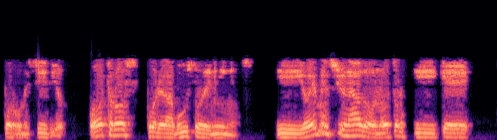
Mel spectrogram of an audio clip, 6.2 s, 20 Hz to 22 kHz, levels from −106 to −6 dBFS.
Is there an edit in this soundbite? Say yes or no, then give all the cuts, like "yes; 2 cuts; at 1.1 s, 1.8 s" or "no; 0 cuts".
yes; 3 cuts; at 0.9 s, 3.3 s, 5.1 s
